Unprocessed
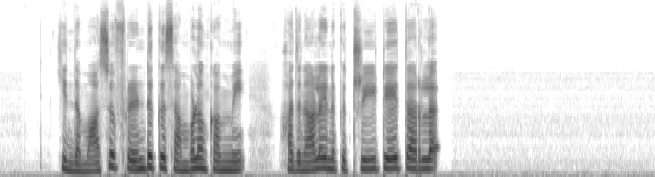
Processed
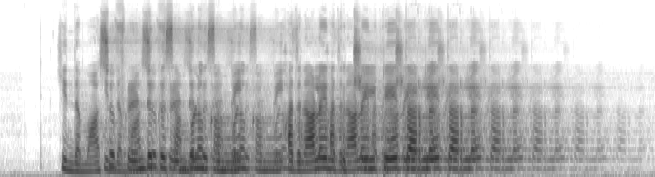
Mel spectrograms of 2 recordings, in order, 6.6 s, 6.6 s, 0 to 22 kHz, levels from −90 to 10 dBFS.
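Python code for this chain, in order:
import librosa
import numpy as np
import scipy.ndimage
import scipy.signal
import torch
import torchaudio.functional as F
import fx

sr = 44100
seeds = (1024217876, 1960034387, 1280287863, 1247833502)

y = fx.peak_eq(x, sr, hz=1000.0, db=10.5, octaves=1.3, at=(2.2, 4.2))
y = fx.echo_feedback(y, sr, ms=419, feedback_pct=35, wet_db=-3.5)
y = fx.rev_plate(y, sr, seeds[0], rt60_s=3.1, hf_ratio=0.95, predelay_ms=0, drr_db=16.0)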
